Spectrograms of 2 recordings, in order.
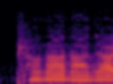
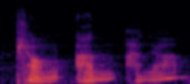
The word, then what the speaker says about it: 평안하냐: 글자를 잘 보셔야 돼요 편안하나 이렇게 부르신 겁니까 누가 발음 좀 정확하게 한번 해 봐요 안하냐 그래도 편하냐 렇게 듣는 분들이 있어요 근데 성경은 정확하게 예수님이 뭐라 그러세요 평안하냐 일반적인 사람들은 편안하기를 원해요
